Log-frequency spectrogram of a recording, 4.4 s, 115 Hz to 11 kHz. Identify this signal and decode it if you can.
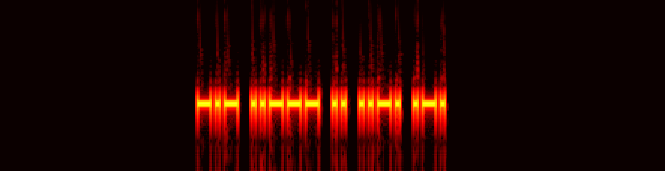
Morse code, heard as a keyed tone, about 40 wpm, 700 Hz. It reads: K2IFR
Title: USA Call Signs - 5 Characters - Repeated 3x - 40wpm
